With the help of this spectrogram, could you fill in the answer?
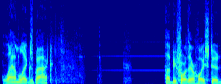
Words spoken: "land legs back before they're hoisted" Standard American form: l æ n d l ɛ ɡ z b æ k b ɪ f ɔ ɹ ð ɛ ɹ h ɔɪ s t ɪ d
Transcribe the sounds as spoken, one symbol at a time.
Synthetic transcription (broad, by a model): l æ n d l ɛ ɡ z b æ k b ɪ f ɔ ɹ ð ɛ ɹ h ɔɪ s t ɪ d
